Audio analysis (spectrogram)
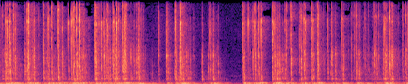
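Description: Long nails and fingertips type rapidly on a black plastic desktop keyboard, producing a dense stream of bright, clicky keystrokes over a steady low hum. The typing pauses briefly just before the midpoint, then resumes at the same quick pace.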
